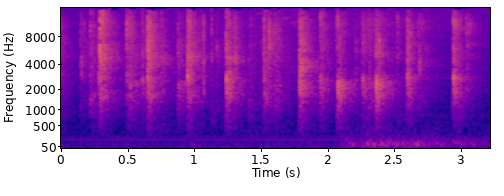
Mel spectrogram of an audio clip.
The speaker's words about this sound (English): Yes, if you want to clap, clap. People are listening, they will think that it's only one or two people here. Well, you are much more. So if you want to clap, you clap.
